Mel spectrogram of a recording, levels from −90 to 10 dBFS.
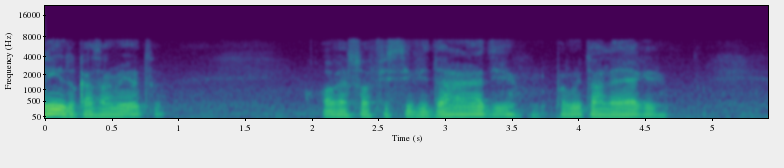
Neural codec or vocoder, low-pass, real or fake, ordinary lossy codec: none; 7.2 kHz; real; none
